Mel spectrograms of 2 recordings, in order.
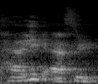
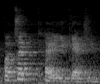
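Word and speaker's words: phthalic acid: थैलिक एसिड, थैलिक एसिड, सही pronounce कीजिएगा। बहुत लोग इसको पता है क्या पढ़ देते हैं, पचक थैलिक एसिड पढ़ देते हैं। तो ये पचक थैलिक एसिड आप लोग मत पढ़ दीजिएगा, इसको आप पढ़िएगा थैलिक एसिड। ये पीएच साइलेंट रहता है।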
